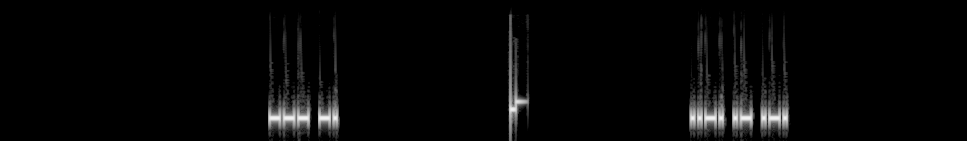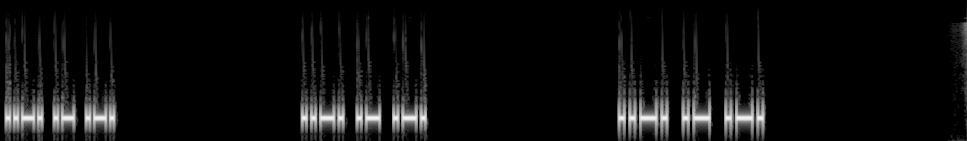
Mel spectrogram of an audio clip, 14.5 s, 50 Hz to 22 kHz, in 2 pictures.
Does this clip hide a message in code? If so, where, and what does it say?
Yes: Morse code from 2.0 to 13.0 s, heard as a keyed tone, about 38 wpm, 700 Hz. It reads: ON FAR FAR FAR FAR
